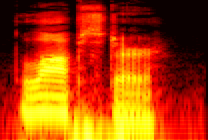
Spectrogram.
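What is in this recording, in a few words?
"lobster", US English; gcompris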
